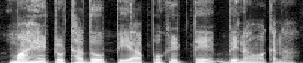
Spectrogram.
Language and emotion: Santali, neutral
